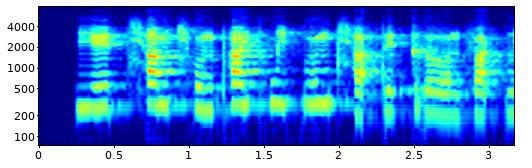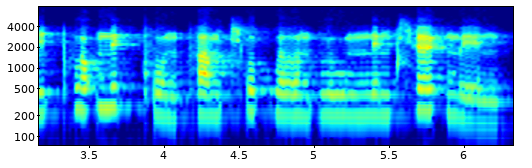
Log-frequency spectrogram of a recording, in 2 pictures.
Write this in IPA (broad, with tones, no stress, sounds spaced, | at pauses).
j eː˦˥ t̚ t͡ɕʰ a˥˩ m t͡ɕʰ o˧ n pʰ a˥˩ j kʰ w i˥˩ ʔ p l u˥˩ n t͡ɕʰ a˨˩ ʔ t e˦˥ k̚ t r ɤː˨˩ n f a˨˩ k̚ p l i˨˩ ʔ pʰ l ɔ˦˥ ʔ n e˥˩ k̚ pʰ o˨˩ n pʰ a˧ m t͡ɕʰ o˥˩ k̚ l ɤː˧ n p l uː˧ m n e˦˥ n t͡ɕʰ ɛː˥˩ k̚ m e˨˩ n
